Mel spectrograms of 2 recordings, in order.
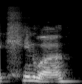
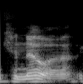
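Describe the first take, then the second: First: "quinoa" fixed to KEEN-wah; "quinoa" with stress on KEEN, ending in wah; self-corrected pronunciation. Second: "quinoa" slipping out as kuh-NO-uh; "quinoa" wrongly stressed on a middle NO; mispronounced quinoa. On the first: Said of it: "I know how to pronounce that". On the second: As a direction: say "quinoa" in three syllables, kuh-NO-uh. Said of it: "I don't know why I'm mispronouncing it". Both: Real, not acted.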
